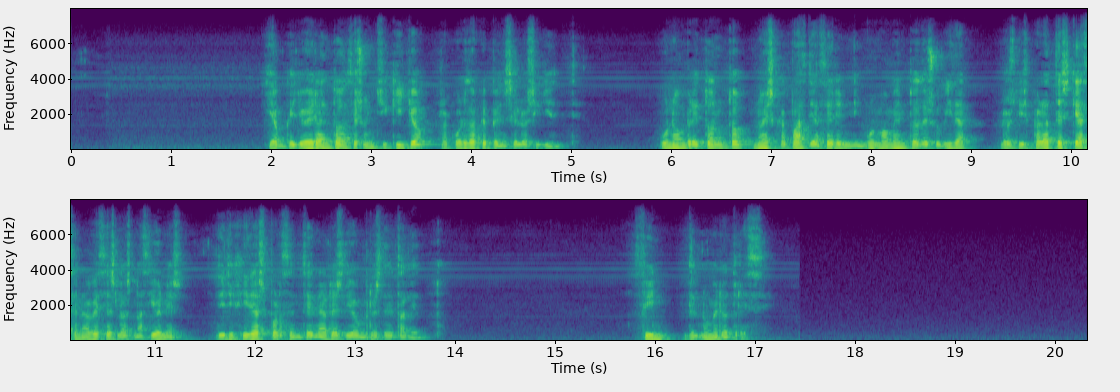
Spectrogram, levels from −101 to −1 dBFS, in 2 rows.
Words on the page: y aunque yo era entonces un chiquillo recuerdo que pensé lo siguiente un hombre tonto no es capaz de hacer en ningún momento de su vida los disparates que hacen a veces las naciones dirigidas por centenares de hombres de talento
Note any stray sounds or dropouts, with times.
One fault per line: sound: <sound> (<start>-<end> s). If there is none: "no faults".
no faults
